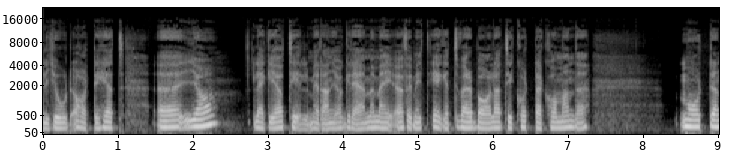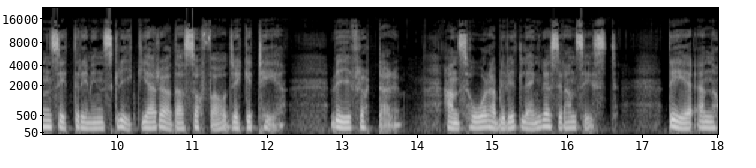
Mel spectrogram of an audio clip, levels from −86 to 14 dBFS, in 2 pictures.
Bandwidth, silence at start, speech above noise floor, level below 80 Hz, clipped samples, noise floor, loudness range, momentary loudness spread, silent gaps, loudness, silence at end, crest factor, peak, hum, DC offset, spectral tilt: 15.5 kHz; 0 s; 38 dB; -46 dBFS; under 0.1%; -51 dBFS; 4 LU; 10 LU; none; -13 LUFS; 0 s; 14 dB; 0 dBFS; none; under 0.1%; -5 dB/octave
